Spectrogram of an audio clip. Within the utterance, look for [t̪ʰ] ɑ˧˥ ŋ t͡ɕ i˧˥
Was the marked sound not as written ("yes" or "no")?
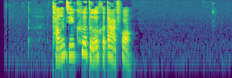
no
